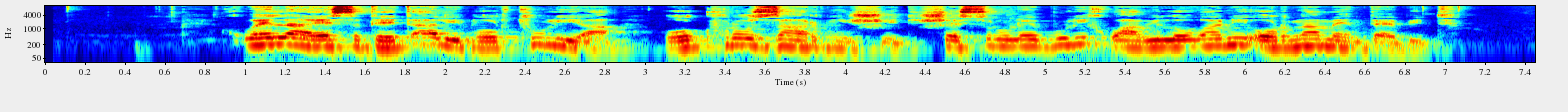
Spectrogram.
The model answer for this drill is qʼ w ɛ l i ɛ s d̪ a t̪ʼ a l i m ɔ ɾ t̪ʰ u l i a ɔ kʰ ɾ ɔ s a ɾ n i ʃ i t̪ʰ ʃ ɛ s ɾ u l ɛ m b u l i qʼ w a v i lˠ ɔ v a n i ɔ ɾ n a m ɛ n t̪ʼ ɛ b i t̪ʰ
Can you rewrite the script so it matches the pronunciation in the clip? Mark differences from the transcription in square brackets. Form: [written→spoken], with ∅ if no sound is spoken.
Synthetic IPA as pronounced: qʼ w ɛ l [i→a] ɛ s d̪ [a→ɛ] t̪ʼ a l i m ɔ ɾ t̪ʰ u l i a ɔ kʰ ɾ ɔ [s→z] a ɾ n i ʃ i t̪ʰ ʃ ɛ s ɾ u l ɛ [m→∅] b u l i qʼ w a v i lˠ ɔ v a n i ɔ ɾ n a m ɛ n t̪ʼ ɛ b i t̪ʰ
